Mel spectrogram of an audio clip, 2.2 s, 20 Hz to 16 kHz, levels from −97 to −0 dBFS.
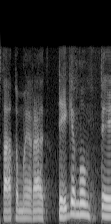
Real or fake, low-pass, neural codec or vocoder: fake; 7.2 kHz; codec, 16 kHz, 0.8 kbps, ZipCodec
